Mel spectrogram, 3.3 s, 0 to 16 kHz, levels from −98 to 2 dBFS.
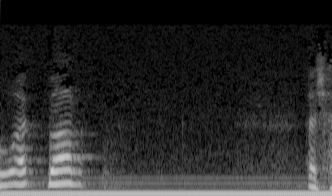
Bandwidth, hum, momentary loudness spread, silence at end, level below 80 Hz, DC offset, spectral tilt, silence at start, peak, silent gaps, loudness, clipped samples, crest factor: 4.4 kHz; none; 9 LU; 0 s; -28 dBFS; 0.6%; -10 dB/octave; 0 s; -12 dBFS; none; -30 LUFS; under 0.1%; 14 dB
